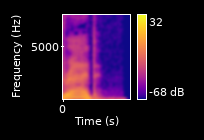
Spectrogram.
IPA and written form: red (Red)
